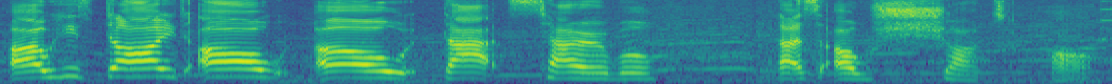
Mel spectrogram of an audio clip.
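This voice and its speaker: Slow, sarcastic woman losing her voice. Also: a little high, a bit bright, a little hiss or hum. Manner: sarcastic, exasperated. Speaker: gaming channel host. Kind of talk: racing game voice-over commentary. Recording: voice over clear background music.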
